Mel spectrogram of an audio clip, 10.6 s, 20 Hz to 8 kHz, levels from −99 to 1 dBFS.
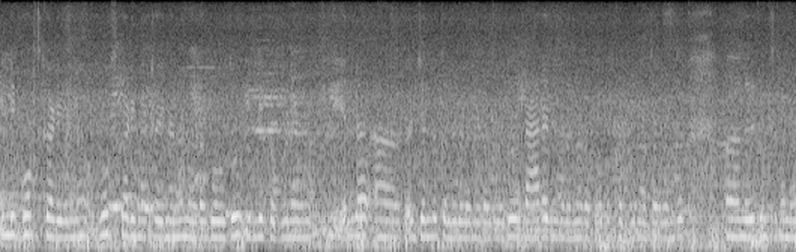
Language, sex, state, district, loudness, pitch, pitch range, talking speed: Kannada, female, Karnataka, Raichur, -16 LUFS, 200 Hz, 195-210 Hz, 90 wpm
